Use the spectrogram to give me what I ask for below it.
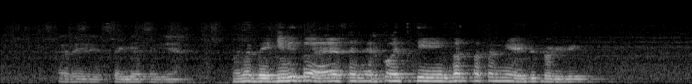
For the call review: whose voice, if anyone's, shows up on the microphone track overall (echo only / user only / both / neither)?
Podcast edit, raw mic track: user only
